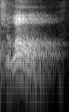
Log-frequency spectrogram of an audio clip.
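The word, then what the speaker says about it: שלום: my at the end my in the ah sound at the end is not strong shalom shalom shalom same thing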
